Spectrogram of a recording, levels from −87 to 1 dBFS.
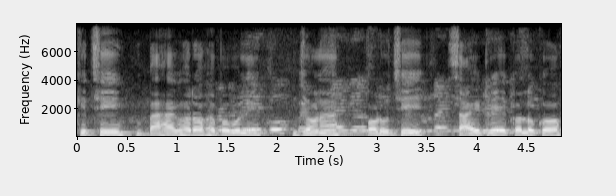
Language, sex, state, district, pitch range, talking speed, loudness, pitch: Odia, male, Odisha, Malkangiri, 145-170 Hz, 135 wpm, -14 LUFS, 160 Hz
